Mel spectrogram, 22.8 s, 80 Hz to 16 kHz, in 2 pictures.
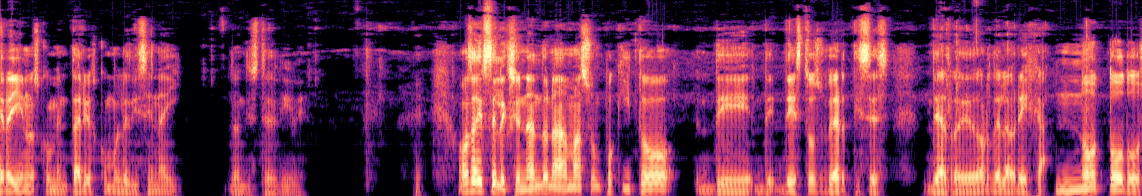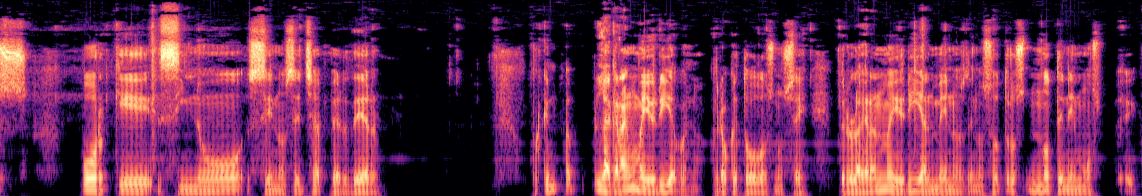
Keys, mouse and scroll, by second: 0.4 shift+right click, 1.3 shift+right click, 1.8 shift+right click, 2.6 shift+right click, 3.2 shift+right click, 3.6 shift+right click, 4.3 shift+middle click, 7.2-8.2 shift+middle drag, 9.3 middle click, 10.2 shift+middle click, 12.5 shift+middle click, 13.8 alt+shift+right click, 14.9 alt+shift+right click, 15.6 shift+right click, 16.4 shift+right click, 17.2 shift+right click, 18.0 shift+right click, 18.5 shift+right click, 19.6 shift+right click, 20.0 shift+right click, 20.4 shift+middle click, 21.8 shift+right click.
